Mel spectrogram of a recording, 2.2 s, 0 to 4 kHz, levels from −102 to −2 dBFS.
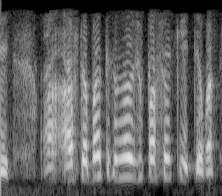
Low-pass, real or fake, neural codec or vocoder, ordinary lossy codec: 3.6 kHz; real; none; MP3, 32 kbps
